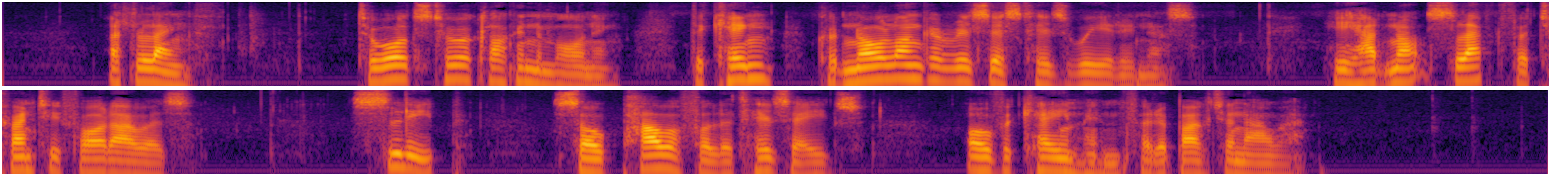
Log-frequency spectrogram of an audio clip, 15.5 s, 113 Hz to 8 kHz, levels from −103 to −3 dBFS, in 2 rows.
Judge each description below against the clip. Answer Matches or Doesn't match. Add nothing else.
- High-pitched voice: Doesn't match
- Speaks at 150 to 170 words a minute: Doesn't match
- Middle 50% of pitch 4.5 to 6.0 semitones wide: Matches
